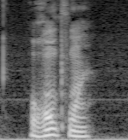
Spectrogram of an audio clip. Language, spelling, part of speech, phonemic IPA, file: French, rond-point, noun, /ʁɔ̃.pwɛ̃/, Fr-rond-point.ogg
- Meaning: roundabout; traffic circle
